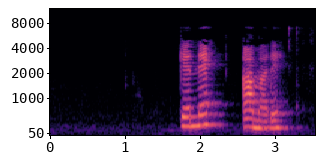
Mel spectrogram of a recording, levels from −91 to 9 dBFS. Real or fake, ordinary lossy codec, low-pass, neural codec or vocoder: real; MP3, 32 kbps; 7.2 kHz; none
